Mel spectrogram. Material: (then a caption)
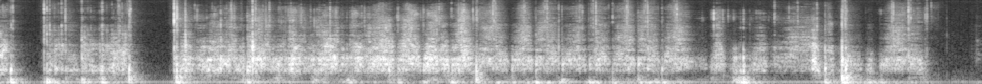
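Plastic. A cotton swab scratches between the black plastic keys on the top right of a laptop keyboard. The result is a continuous dry, bright scratching and scraping with quick clicky bursts. There are short pauses near the start and the sound fades out at the end.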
